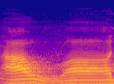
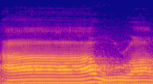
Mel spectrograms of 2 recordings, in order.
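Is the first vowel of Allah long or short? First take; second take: short; long. First: The first vowel is short. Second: The first vowel is drawn out long. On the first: It is a statement. The speaker calls it right. "jangan kamu panjangkan ya jangan dipanjangin ya jadi Allah" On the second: It becomes a question. The speaker calls it wrong. "jangan bilang Allah gitu ya nggak boleh"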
